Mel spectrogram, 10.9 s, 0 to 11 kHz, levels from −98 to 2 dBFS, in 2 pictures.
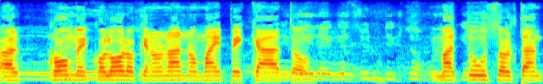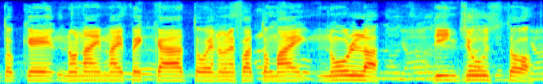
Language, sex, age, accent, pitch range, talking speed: Italian, male, 30-49, native, 165-195 Hz, 125 wpm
